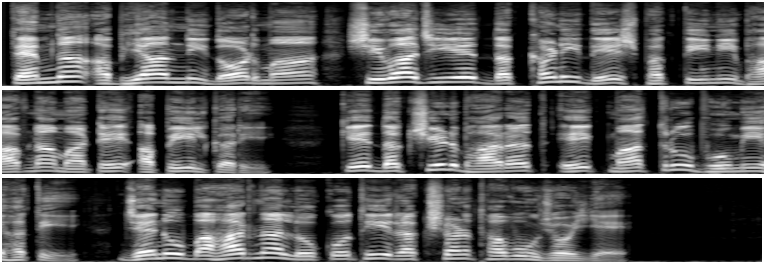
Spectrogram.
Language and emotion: Gujarati, neutral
